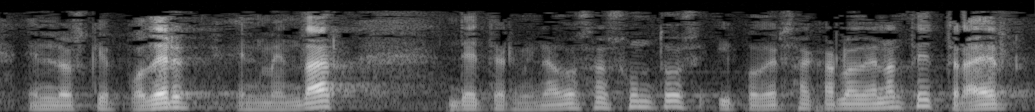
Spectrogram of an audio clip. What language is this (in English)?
Spanish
